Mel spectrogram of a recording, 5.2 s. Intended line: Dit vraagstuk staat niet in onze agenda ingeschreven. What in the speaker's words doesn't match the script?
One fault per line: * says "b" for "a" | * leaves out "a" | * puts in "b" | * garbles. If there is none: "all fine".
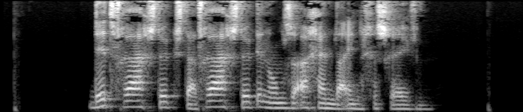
* says "vraagstuk" for "niet"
